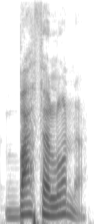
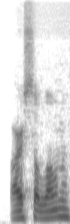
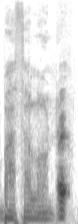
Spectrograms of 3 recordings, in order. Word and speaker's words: Barcelona: was in Spain in balona great crowd say it John fantastic Barcelona Spain you didn't say it right well I have to say it like you Bona that's how they say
